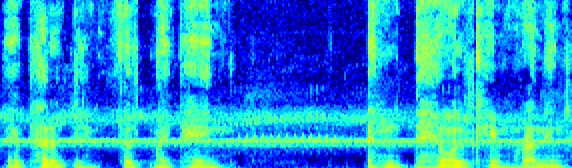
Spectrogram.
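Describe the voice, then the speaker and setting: A man playing an earnest, tender male witch who protects ghosts, speaking softly and intimately in an ASMR roleplay. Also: on the low side, little pitch movement, moderate pace, background noise, close to an everyday voice. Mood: tender, calm. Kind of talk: ASMR boyfriend roleplay acting.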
